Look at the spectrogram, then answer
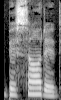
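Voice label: "besotted", American English; AmericanBritish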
